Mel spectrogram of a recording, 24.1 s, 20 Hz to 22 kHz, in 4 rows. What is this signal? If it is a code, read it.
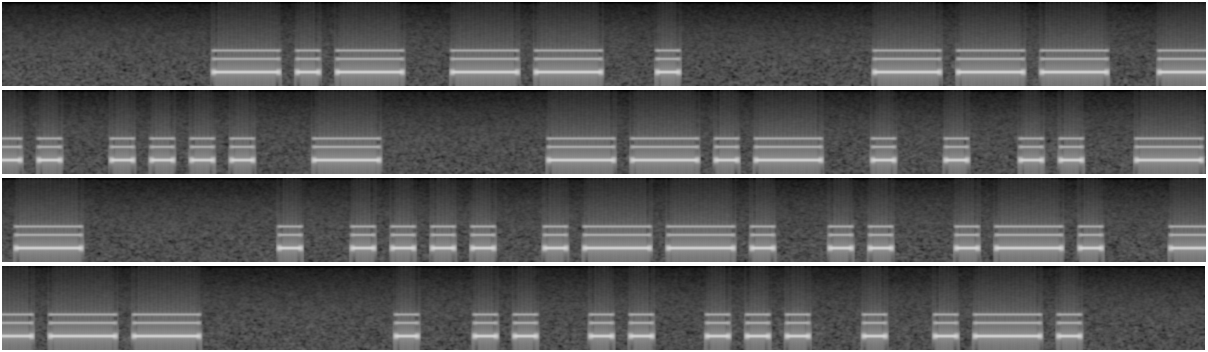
Morse code (Hebrew alphabet), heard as a keyed tone, hand-sent with a paddle, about 12 wpm, 690 Hz. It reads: כמו הנחת קווים וחפירה ויישור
